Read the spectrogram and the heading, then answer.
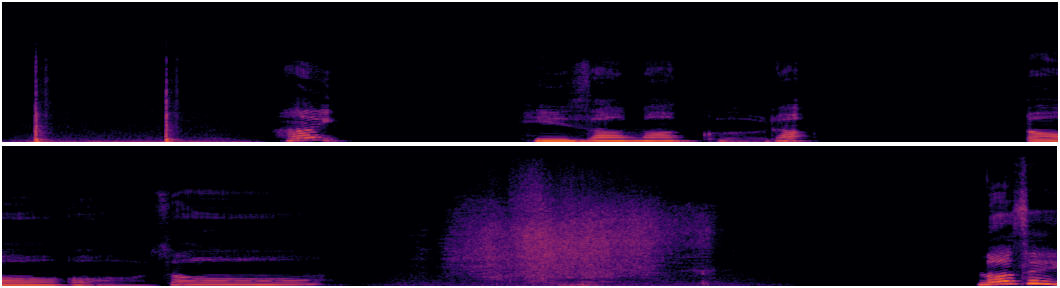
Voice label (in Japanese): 耳マッサージ, ASMR; 耳マッサージで性欲を高ぶらせてくる晴は、本番中出しに酔う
